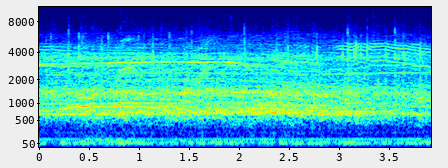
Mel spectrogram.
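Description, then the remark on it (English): A crowd applauds the senior citizens steadily for about four seconds, a dense, even wash of many hands clapping at a constant loud level, with faint cheers and whoops mixed in. “How about a nice round of applause for the senior citizens, ladies and gentlemen?”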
